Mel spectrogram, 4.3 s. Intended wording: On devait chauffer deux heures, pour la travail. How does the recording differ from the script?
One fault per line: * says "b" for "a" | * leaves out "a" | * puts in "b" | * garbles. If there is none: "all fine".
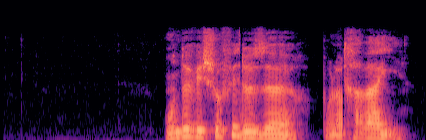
all fine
